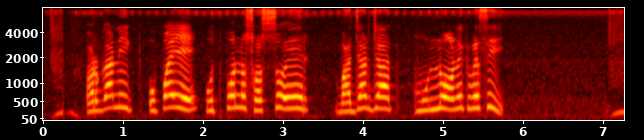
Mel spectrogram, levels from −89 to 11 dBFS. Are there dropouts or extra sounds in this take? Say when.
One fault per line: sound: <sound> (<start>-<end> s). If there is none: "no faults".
no faults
